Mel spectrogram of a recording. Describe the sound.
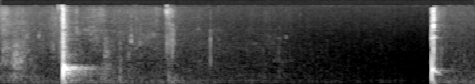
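Two sharp mouth pops, fairly loud, the first with a brief resonant ring, the second following about two seconds later after near silence.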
